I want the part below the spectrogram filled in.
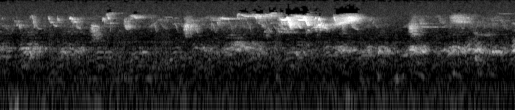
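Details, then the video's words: Chestnut-cheeked starlings, summer visitors to Japan, give a noisy, busy stream of high, loud, squeaky, rolling 'kyuru kyuru' notes, higher than those of the grey starling, with several birds chattering over one another above a steady background hiss. "コムクドリはキルキルやキュルキュルという鳴き声を出します"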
